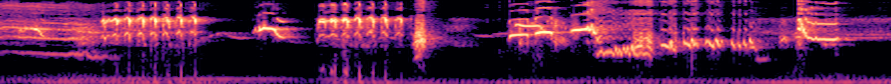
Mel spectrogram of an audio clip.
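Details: Fighter oriental magpie-robin in full song: rapid trilled bursts of bright notes, sharp upslurred whistles, and lower buzzy warbled runs, over a steady low mechanical hum.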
